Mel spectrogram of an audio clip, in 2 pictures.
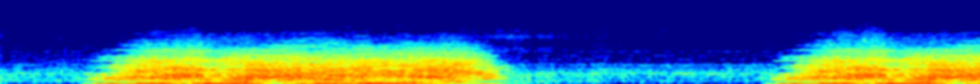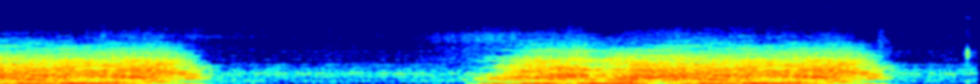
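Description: Three long, deep roaring calls, each lasting about two seconds, separated by short silences; the growling vocalizations sound loud and aggressive, with no talking.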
